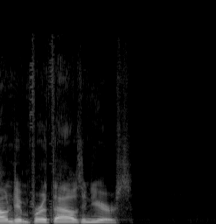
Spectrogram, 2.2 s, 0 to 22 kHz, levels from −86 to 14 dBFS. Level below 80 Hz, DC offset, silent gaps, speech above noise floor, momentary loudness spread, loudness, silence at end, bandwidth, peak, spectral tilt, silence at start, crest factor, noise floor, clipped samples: -84 dBFS; under 0.1%; none; 59 dB; 9 LU; -25 LUFS; 1 s; 16.5 kHz; -8 dBFS; -7 dB/octave; 0 s; 18 dB; -83 dBFS; under 0.1%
